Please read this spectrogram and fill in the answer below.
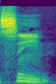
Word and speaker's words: scene: t i c k because SC is sounded like s as in scene it is used before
